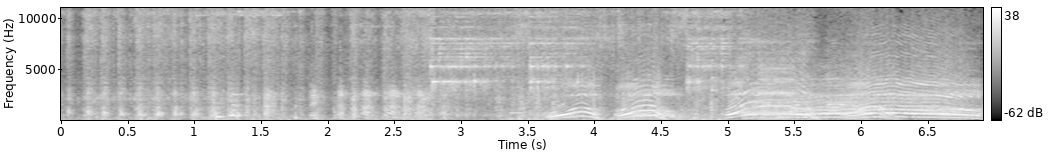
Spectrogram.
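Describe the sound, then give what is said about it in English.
A rapid stream of bright metallic clinks as about 50 gold coins are poured from a box into a dish, rattling for a few seconds. Then excited, rising and falling voices take over while faint clinking continues underneath. “You want to hear a lot of gold coins rolling into this dish.”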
